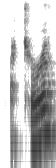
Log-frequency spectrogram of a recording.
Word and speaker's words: Artura: Big new McLaren or Artura? Is that how you pronounce that? Yeah, the McLaren Artura.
